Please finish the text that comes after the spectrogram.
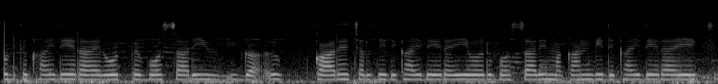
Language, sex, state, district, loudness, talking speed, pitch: Hindi, female, Chhattisgarh, Jashpur, -30 LUFS, 215 wpm, 220 Hz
